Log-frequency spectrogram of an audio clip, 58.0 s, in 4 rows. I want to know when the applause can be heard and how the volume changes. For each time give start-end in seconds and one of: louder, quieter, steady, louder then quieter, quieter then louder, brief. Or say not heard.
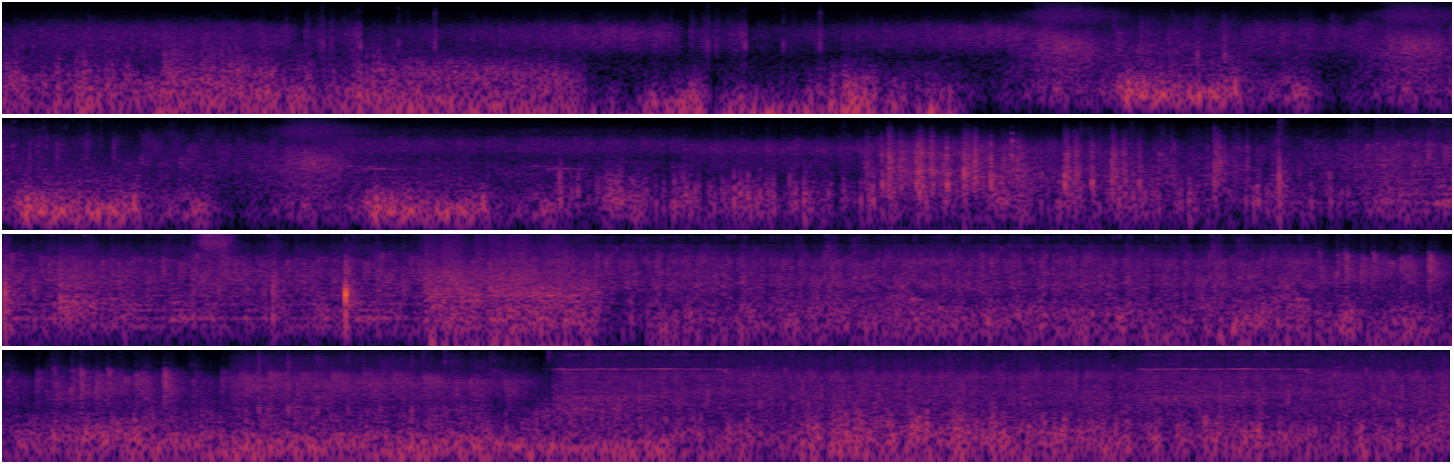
0.0-57.9 louder.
